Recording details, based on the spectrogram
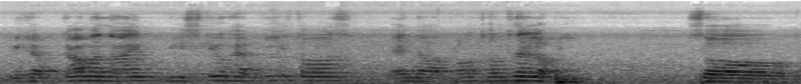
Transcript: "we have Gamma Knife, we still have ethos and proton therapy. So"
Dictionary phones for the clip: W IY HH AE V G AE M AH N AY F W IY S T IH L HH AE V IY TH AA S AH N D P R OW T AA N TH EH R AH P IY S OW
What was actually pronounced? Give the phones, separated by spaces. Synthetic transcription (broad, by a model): W IY HH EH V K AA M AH N AY F W IY S T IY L HH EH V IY T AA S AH N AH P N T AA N T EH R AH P IY S OW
